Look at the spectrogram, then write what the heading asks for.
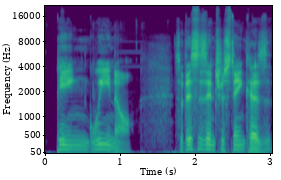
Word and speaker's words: pingüino: What do you do with a U with 2 dots? You always pronounce the U. So this would be pingüino, pingüino.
